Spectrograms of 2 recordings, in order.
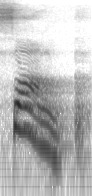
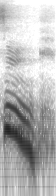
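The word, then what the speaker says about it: cinq: Five is pronounced as sank. Sank. Sank. So I know you are saying c i n q. And as English speaker you're tempted to say sink or s. It's s.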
